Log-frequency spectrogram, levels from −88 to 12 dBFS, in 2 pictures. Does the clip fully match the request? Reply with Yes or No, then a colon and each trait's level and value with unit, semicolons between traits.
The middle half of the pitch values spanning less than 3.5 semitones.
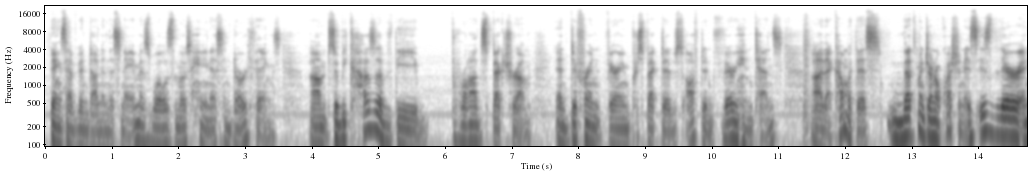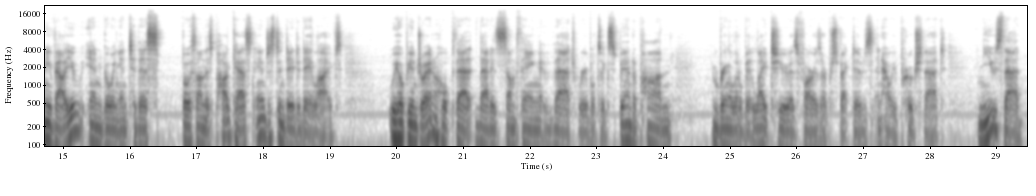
No: average, 4.5 semitones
